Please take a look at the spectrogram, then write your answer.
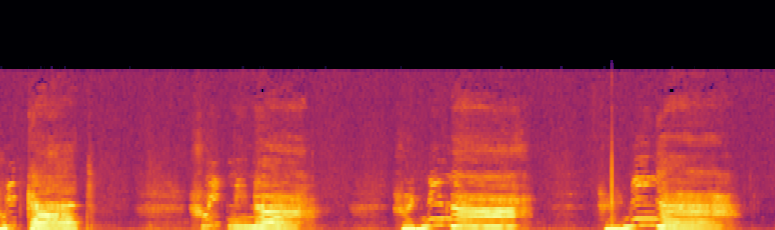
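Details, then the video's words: Mina the pet cat, who sometimes comes when called, meowing indoors: four rising, then level, harmonic meows, each about a second long and spaced roughly every two to three seconds, with a person talking softly between them. "Mina the Cat"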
